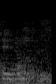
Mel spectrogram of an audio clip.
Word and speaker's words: Chesneau: Jean-Marie Chesneau, pas ça s'écrit Chesneau, mais on prononce Chéneau.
